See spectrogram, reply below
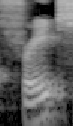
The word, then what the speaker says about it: Fraight: Yeah, so I work for Freight. So it's a Freight, but it's spelled FRAIGHT.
